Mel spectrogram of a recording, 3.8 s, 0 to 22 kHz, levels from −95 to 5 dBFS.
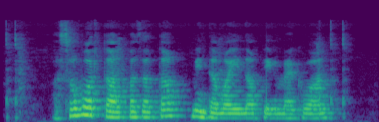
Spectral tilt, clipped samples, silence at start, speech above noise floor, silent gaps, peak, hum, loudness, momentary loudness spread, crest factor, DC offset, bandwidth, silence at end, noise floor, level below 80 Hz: -7.5 dB/octave; under 0.1%; 0.15 s; 28 dB; none; -6 dBFS; none; -22 LUFS; 10 LU; 18 dB; under 0.1%; 10.5 kHz; 0.35 s; -49 dBFS; -66 dBFS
